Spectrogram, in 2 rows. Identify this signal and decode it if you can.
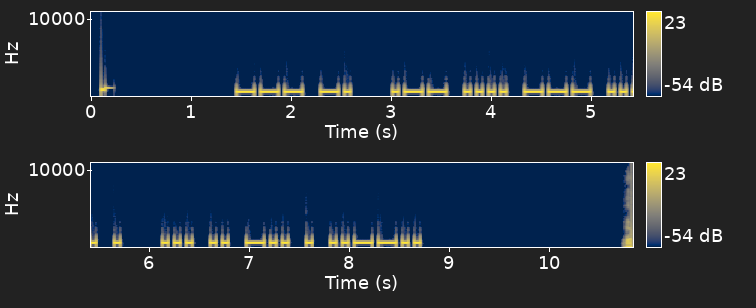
Morse code, heard as a keyed tone, about 20 wpm, 700 Hz. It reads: ON WHOSE SIDE?
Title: Sentences from Top 1200 Words 20wpm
